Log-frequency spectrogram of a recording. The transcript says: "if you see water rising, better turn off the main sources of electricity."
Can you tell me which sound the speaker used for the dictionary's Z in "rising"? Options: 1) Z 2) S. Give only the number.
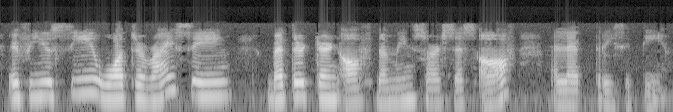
2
